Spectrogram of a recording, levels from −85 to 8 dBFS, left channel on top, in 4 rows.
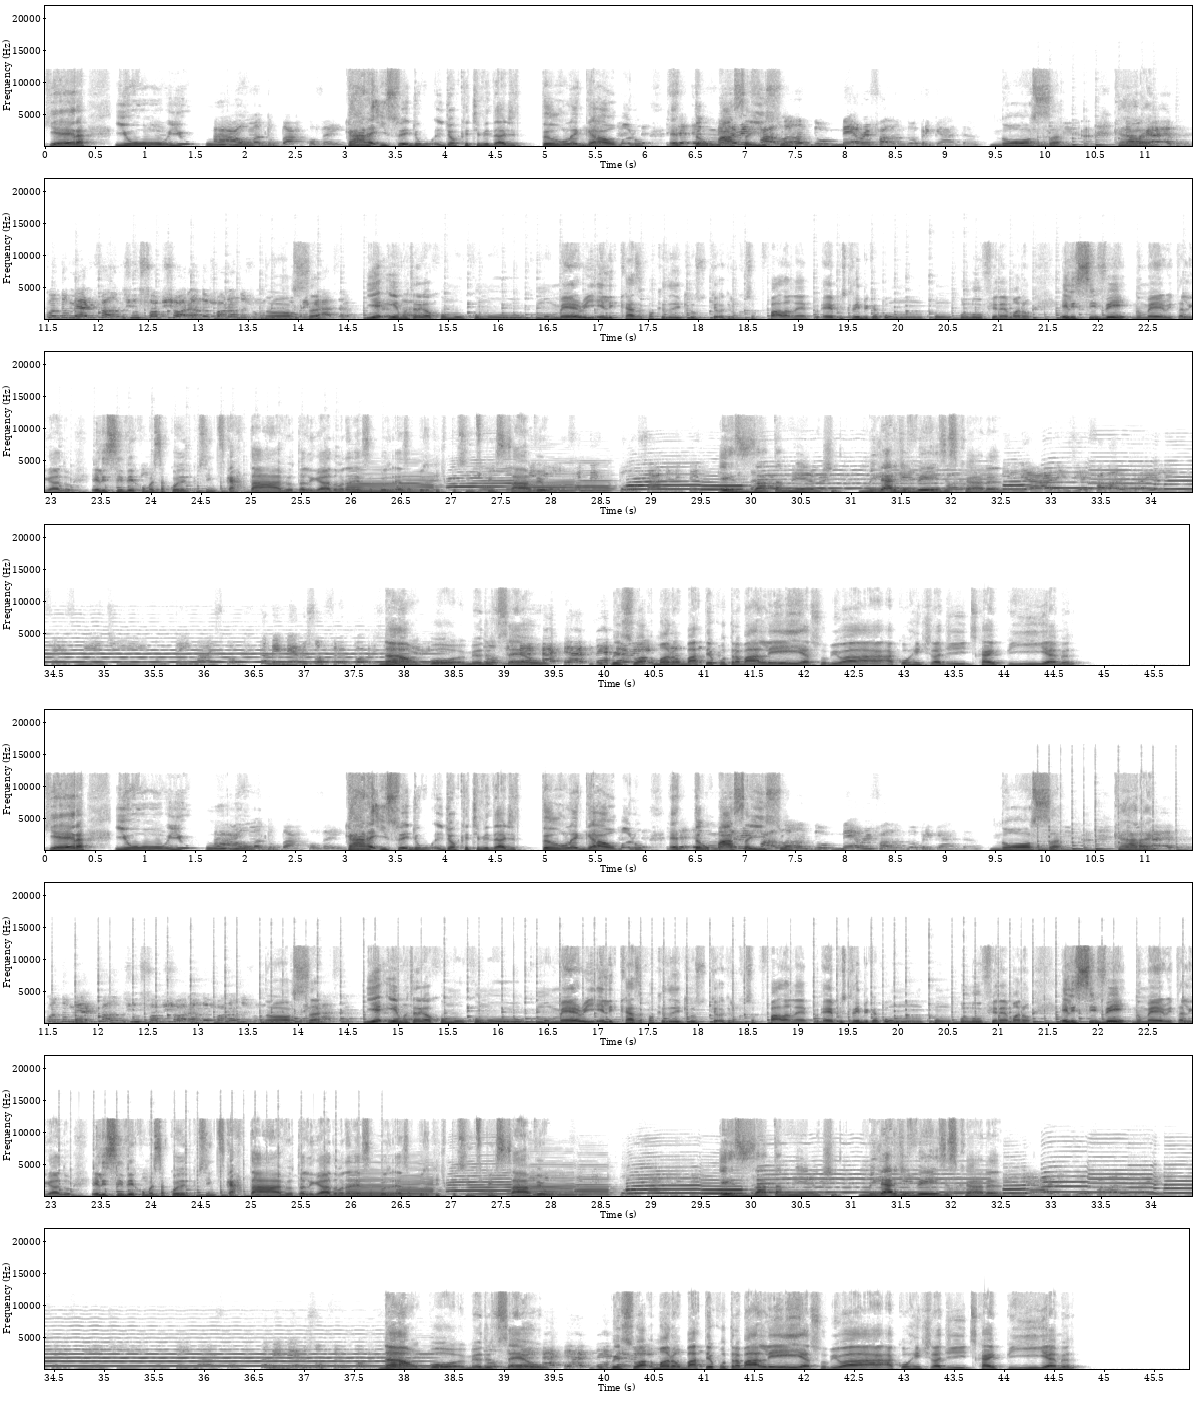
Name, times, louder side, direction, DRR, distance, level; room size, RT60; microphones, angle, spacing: voice 1, 0.1-2.1 3.0-4.7 5.0-6.0 6.3-7.5 9.5-10.2 10.7-11.1 13.7-14.2 14.7-21.3 21.6-28.0 29.7-30.7 31.1-32.5 37.8-39.4 40.1-44.7, right 3 dB, 20° right, 0.4 m, -23 dB
voice 2, 1.0-1.3 1.7-3.0 5.4-5.7 6.3-9.3 9.7-15.3 23.9-24.1 27.2-30.8 31.2-38.3 38.8-41.0 42.5-42.8, left 2 dB, 50° left, 2.0 m, -33 dB
sound 1, 9.9-26.4, right 4 dB, 75° right, 0.6 m, -37 dB
Wind instrument woodwind instrument, 25.9-38.4, right 3 dB, 60° right, 1.3 m, -27 dB
6.5 x 5.6 x 4.4 m
head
